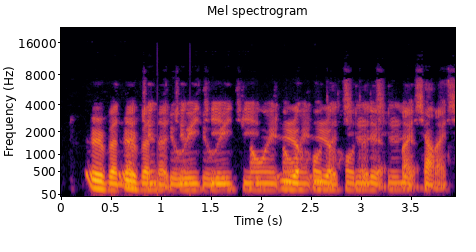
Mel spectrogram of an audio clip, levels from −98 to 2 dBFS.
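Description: From start to finish, every syllable of the speech is followed by a second, equally loud copy trailing about a third of a second behind, so the sound stutters and smears into itself with no sense of room or fading tail. This is a doubled audio track. The trailing copy is full-band and dry, unlike a natural echo, so the cause is likely the same signal being captured twice, with one path running late, or an edit that stacked two offset copies.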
